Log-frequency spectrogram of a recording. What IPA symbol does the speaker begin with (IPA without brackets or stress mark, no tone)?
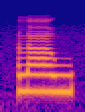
l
